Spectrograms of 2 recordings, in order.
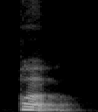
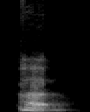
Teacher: at the lips, we block the airstream because we tightly touch our upper lip and lower lip. When we say per, we tightly touch, then the airstream is blocked, but we do not like touch both lips forever.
